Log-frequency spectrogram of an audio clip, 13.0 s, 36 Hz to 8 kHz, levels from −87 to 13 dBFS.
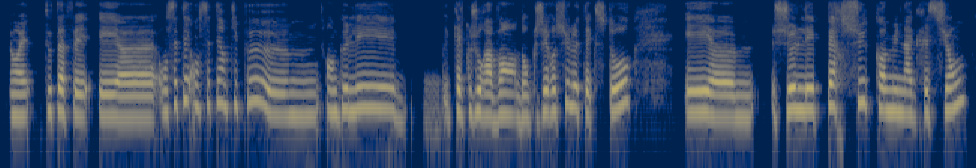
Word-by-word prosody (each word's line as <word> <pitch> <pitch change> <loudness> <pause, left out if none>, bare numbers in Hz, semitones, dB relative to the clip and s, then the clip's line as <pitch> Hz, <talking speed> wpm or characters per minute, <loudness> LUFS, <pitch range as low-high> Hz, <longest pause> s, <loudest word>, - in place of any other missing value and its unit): Ouais, 195 0 -2 0.2
tout 225 -1 -3
à 225 -1 +7
fait 205 -2 -3
et 195 -1 +1
heu, 185 0 +2
on 220 - -4
s'était 285 +8 -3
on 265 - -5
s'était 280 +4 -9
un 295 - -2
petit 265 +2 -9
peu, 270 +4 -9
hem, 200 -9 -3
engueulés, 235 +2 -1 0.4
mmh, - - -16
quelques 225 0 0
jours 220 -1 +2
avant, 200 +1 +1
donc 190 +1 -6
j'ai 215 +5 +2
reçu 225 +6 -3
le 255 -2 0
texto 245 +6 +1 0.7
et 215 0 +5
hem, 190 -2 +3 0.3
je 230 +2 +1
l'ai 235 0 +6
perçu 270 +5 -1
comme 235 -2 +2
une 220 -1 -1
agression 215 - -2
220 Hz, 145 wpm, -24 LUFS, 200-245 Hz, 0.7 s, à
